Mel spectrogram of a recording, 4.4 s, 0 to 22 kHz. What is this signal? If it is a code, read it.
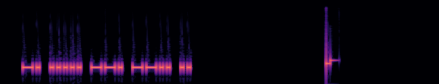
Morse code, heard as a keyed tone, about 36 wpm, 700 Hz. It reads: N5GZI
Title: USA Call Signs - 5 Characters - 4x Character Spacing - 35wpm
